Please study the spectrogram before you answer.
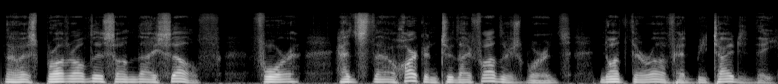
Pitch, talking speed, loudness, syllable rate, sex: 105 Hz, 155 wpm, -18 LUFS, 4.0 syllables/s, male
